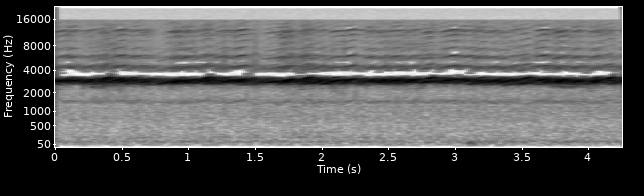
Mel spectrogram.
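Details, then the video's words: A Tennessee pond chorus of frogs: many high, piercing voices blending into one constant trilling tone, unchanging from start to finish, over a quiet low background. "Tennessee Frogs Singing"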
